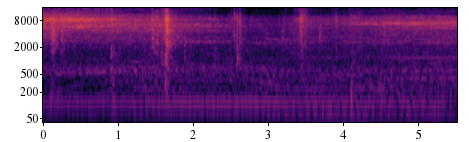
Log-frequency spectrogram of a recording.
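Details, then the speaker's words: Older Maytag Performa PSD267LHES refrigerator after replacing locked-up compressor, new relay and recharge: quiet, steady low hum with a few faint clicks, normal compressor running. "That's what it's supposed to sound like. Yeah, buddy."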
